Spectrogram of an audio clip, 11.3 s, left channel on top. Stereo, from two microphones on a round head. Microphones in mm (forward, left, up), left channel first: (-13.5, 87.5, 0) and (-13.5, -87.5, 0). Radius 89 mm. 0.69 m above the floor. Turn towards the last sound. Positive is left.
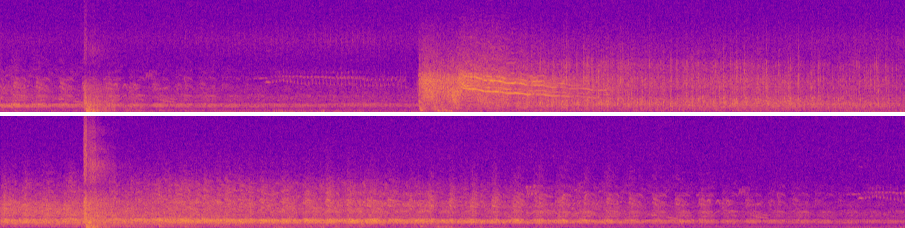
turn(degrees=-75)  # may be behind; listen again after turning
